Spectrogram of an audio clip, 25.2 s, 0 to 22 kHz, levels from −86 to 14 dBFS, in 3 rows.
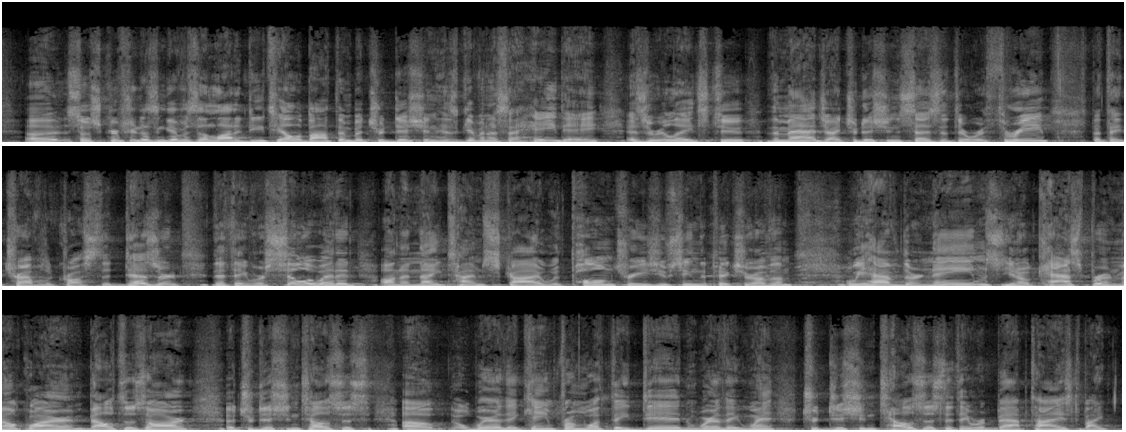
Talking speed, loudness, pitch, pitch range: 210 wpm, -17 LUFS, 190 Hz, 170-205 Hz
